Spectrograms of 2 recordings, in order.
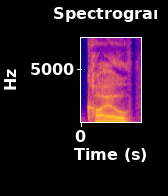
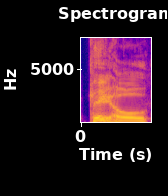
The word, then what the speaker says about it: Cathal: started yeah so look my name is it's h gaic it's gaic for Charles it can be pronounced iose kahal or kahal um or when you come to the US or even the UK you know Kyle khole uh Germans call me khole Americans a lot of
